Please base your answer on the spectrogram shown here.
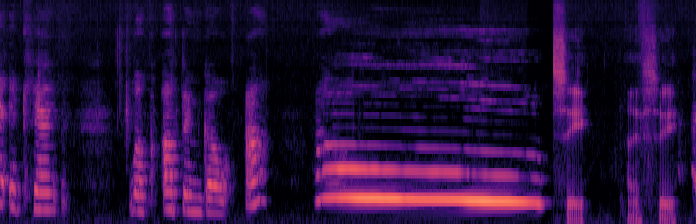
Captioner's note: howl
